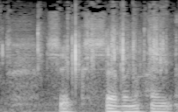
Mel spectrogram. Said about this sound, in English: So what I'm doing is I'm pre-packing. So I'll count the pens out.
